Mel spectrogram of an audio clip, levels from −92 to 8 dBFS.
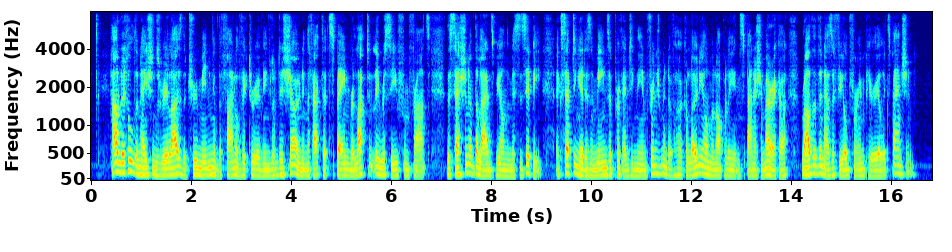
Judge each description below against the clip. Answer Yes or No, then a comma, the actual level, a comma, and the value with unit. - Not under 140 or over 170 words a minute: No, fast, 205 wpm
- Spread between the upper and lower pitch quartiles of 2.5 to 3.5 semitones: Yes, average, 3.1 semitones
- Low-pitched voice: Yes, low, 115 Hz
